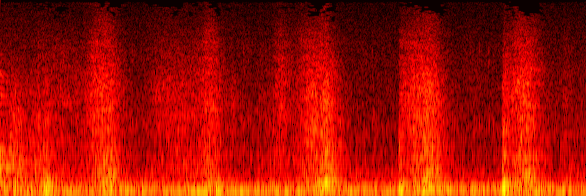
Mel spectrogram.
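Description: Bedding rustling as a duvet-covered comforter is tucked in along the side of a mattress: a series of soft fabric swishes.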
